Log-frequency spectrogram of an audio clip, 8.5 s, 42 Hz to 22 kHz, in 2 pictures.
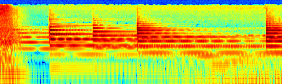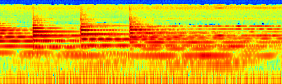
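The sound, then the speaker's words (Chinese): A bell chime marks eleven o'clock, ringing out as a bright melodic sequence of seven clear strikes in two groups. Each tone rings on and overlaps the next, with no voices. “钟声敲响到11点”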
